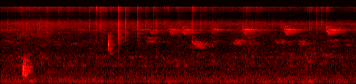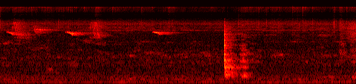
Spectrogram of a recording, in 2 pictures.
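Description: Egg-and-onion-coated bread slices frying on a flat griddle (tawa), with a faint steady sizzle. A run of short, high, falling chirps repeats in the background for several seconds, and a single sharp click sounds near the end.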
